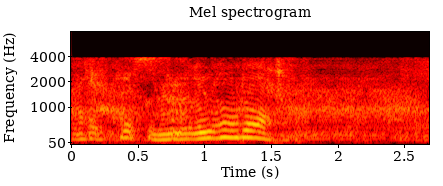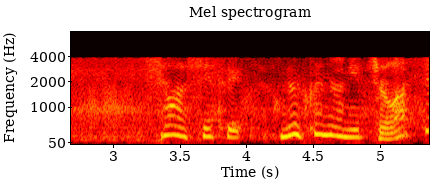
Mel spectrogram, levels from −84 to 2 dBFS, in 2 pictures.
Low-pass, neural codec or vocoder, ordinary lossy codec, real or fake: 7.2 kHz; codec, 16 kHz, 1 kbps, FreqCodec, larger model; AAC, 16 kbps; fake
